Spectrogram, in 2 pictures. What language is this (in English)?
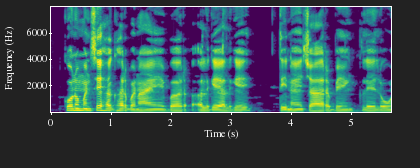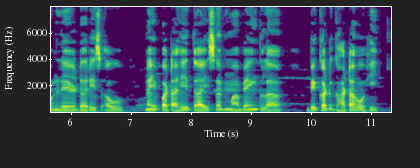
Chhattisgarhi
